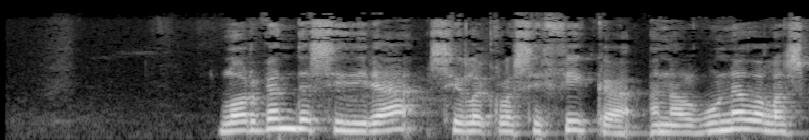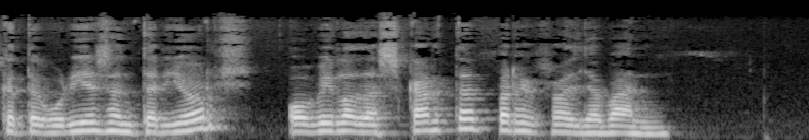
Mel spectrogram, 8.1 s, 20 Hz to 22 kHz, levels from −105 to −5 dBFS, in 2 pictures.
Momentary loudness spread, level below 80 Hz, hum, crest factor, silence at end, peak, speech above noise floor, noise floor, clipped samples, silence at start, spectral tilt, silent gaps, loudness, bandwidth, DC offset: 6 LU; -64 dBFS; none; 16 dB; 0.7 s; -10 dBFS; 43 dB; -67 dBFS; under 0.1%; 1.1 s; -4.5 dB/octave; none; -25 LUFS; 16 kHz; under 0.1%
